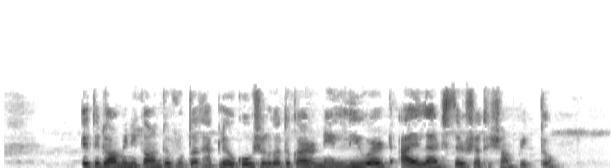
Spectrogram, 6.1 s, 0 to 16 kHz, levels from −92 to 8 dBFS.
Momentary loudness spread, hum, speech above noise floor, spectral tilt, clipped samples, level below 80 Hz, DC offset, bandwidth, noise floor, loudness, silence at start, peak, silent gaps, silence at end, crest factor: 14 LU; none; 53 dB; -3.5 dB/octave; under 0.1%; -64 dBFS; under 0.1%; 7.8 kHz; -71 dBFS; -18 LUFS; 0.8 s; -2 dBFS; none; 0.6 s; 16 dB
